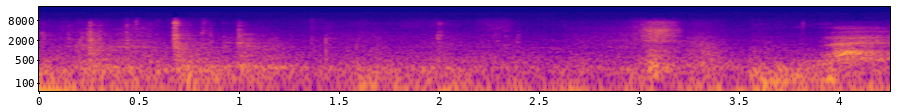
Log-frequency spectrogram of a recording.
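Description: Irregular footsteps and scuffs with a few light clicks, and a short hiss about three seconds in.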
